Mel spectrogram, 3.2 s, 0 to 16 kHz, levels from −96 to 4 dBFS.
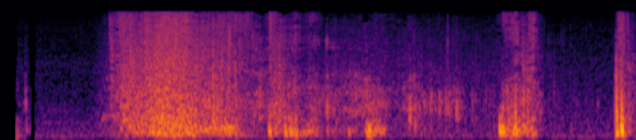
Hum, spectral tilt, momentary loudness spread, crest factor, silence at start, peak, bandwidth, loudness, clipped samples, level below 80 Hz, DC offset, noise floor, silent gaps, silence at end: none; -5 dB/octave; 14 LU; 26 dB; 0.5 s; -4 dBFS; 11.5 kHz; -31 LUFS; under 0.1%; -68 dBFS; under 0.1%; -52 dBFS; none; 0 s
